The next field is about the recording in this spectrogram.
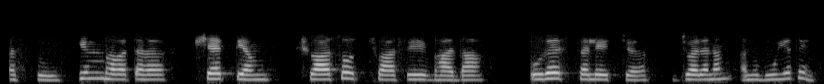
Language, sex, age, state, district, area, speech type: Sanskrit, female, 18-30, Rajasthan, Jaipur, urban, conversation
